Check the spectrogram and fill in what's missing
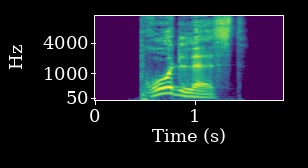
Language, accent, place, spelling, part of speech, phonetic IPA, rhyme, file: German, Germany, Berlin, brodlest, verb, [ˈbʁoːdləst], -oːdləst, De-brodlest.ogg
- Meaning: second-person singular subjunctive I of brodeln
